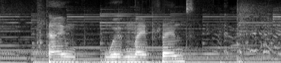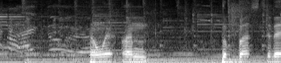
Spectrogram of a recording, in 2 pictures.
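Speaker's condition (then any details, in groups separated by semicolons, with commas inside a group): Cerebral palsy; needs help with some daily tasks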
